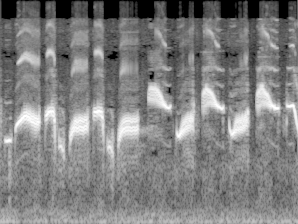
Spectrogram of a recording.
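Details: Wild white-rumped shama singing a varied song of loud, clear whistled notes, some level and some rising or dropping, spaced about a quarter second apart with crisp pauses between.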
